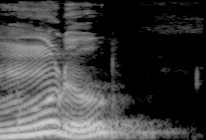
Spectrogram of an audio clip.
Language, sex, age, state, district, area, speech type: Telugu, male, 30-45, Telangana, Sangareddy, urban, read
